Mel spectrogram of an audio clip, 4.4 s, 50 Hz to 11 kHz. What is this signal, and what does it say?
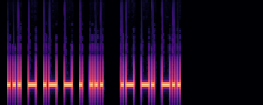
Morse code, heard as a keyed tone, about 28 wpm, 700 Hz. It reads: STATES AND
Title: Sets of 5 Words 28wpm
